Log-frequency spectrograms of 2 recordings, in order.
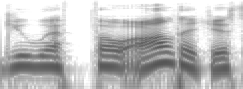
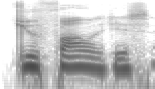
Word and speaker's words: ufologist: in the Extraterrestrial phenomena who say UFO ologist as opposed to having the the esoteric knowledge of the proper pronunciation of ufologist see I am I am a trustworthy authoritative voice here you can trust me because I just showed you I just proved to you on stream live in 1080p that it's pronounced ufologist and I knew that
